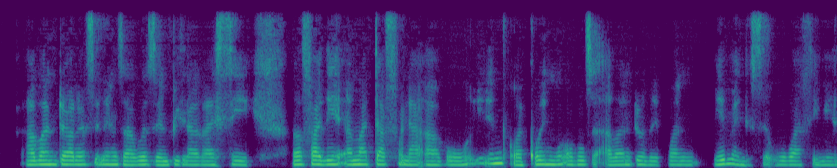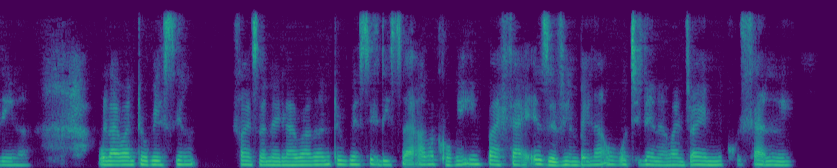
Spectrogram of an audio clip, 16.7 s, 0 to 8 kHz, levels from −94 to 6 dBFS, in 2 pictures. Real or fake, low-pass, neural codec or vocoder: fake; 7.2 kHz; codec, 16 kHz, 1.1 kbps, Voila-Tokenizer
